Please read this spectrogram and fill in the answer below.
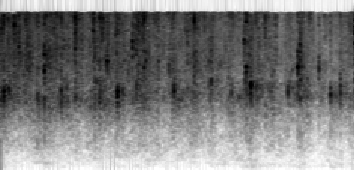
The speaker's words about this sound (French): Est-ce qu'on peut applaudir tous les pères qui sont présents dans la vie de leurs enfants?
